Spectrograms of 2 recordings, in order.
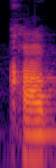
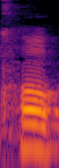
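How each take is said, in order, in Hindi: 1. व्यंजन के बाद 'a' स्वर आता है। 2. व्यंजन के बाद 'o' स्वर आता है।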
